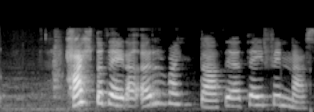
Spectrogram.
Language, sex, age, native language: Icelandic, female, 12, Icelandic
